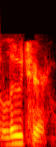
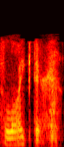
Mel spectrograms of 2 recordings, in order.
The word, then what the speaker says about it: Leuchter: He pronounces it Luchter, except that Luchter. He's in Germany and then it's Leuchter.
